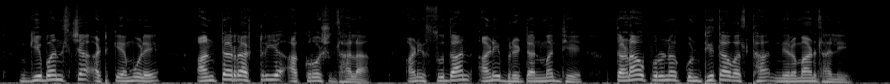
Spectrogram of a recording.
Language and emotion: Marathi, neutral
